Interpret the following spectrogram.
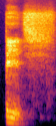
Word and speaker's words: page: जैसे PAGE, पेज, तो देखिए जी के बाद ये आया तो ये ज के रूप में आया।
